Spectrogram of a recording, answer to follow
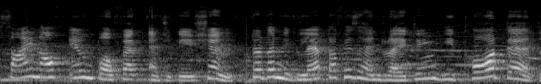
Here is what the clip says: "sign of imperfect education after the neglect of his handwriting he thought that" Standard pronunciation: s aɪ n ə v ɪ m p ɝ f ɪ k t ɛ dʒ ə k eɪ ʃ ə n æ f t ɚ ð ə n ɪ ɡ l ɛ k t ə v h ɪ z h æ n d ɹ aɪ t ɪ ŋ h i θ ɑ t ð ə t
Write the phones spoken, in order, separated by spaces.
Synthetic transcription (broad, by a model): s aɪ n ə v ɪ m p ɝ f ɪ k t ɛ dʒ ə k eɪ ʃ ə n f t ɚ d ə n ɪ ɡ l ɛ k t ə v h ɪ z h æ n d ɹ aɪ t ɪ ŋ h i t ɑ t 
